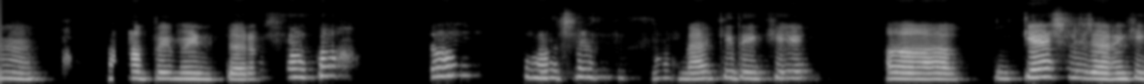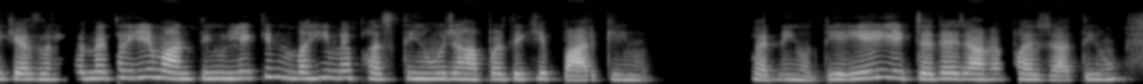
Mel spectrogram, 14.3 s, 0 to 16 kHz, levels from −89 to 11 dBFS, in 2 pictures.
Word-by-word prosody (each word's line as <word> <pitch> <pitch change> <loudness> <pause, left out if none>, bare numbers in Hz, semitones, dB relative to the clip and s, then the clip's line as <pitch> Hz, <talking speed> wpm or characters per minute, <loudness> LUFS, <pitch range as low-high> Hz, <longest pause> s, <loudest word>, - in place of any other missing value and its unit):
हुँ, 255 -2 -4 0.5
हाँ, 280 - +6
पेमेंट 255 -3 0
करो।" 235 0 0 0.3
तो 385 +4 -5 0.9
तो 295 -3 0
मुझे 300 +4 -6 0.6
ना 250 +1 +1
कि 280 +3 -7
देखिए 275 +1 -4 0.5
अ, 260 - +1 0.8
कैश 335 +1 +7
ले 300 - -5
जाने 250 -1 +4
की 260 -1 -3
क्या 235 0 +1
ज़रूरत 230 -1 -4
है, 270 - -2
मैं 275 0 +2
तो 305 - -4
ये 305 +2 0
मानती 260 -4 +5
हूँ। 265 - +1
लेकिन 280 +5 -2
वही 265 +3 0
मैं 295 0 -2
फँसती 240 +1 -2
हूँ, 250 0 +2
जहाँ 240 -2 +3
पर 240 -1 -1
देखिए 230 +2 -3
पार्किंग 205 +1 +3 0.7
भरनी 220 0 -3
होती 210 +2 -6
है। 225 - +1
यही 305 +3 0
एक 270 - -6
जगह 245 0 +1
है, 250 - +1
जहाँ 235 -1 +5
मैं 225 - -3
फँस 220 -3 0
जाती 195 +2 -3
हूँ। 225 +2 -4
250 Hz, 185 wpm, -22 LUFS, 230-280 Hz, 0.9 s, कैश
